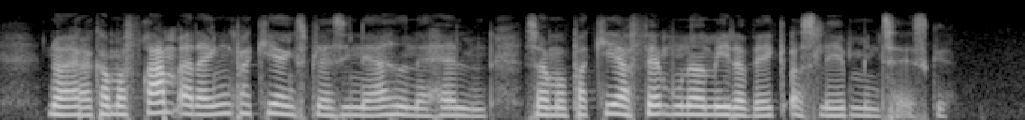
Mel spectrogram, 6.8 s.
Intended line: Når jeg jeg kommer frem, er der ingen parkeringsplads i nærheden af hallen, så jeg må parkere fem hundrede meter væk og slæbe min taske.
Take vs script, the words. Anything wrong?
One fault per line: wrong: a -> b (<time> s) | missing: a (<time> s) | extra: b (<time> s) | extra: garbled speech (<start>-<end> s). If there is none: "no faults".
no faults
